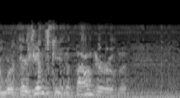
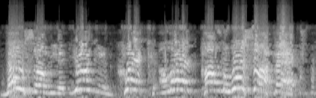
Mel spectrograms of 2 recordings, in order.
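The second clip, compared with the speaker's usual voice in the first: much higher, louder, slow alarmed shouting; panicked yell; 10 semitones higher, 10 dB louder, slower than usual. Acted. Astronaut to grandma, calling for the Warsaw Pact, panicked yell. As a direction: sound the alarm at full voice. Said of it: "The astronaut yells".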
